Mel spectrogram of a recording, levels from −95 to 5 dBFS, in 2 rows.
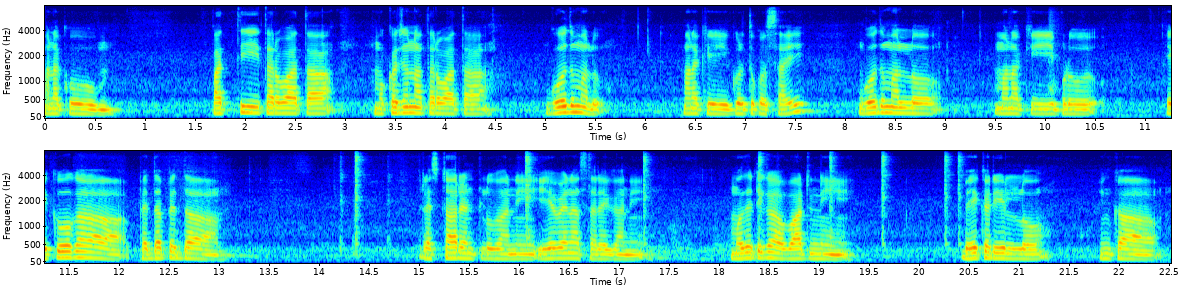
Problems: constant background noise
